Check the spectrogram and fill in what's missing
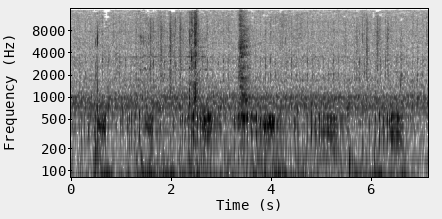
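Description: Cooing of a pigeon-like bird in the video game Stacking, soft repeated coos over a steady ambient game background.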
